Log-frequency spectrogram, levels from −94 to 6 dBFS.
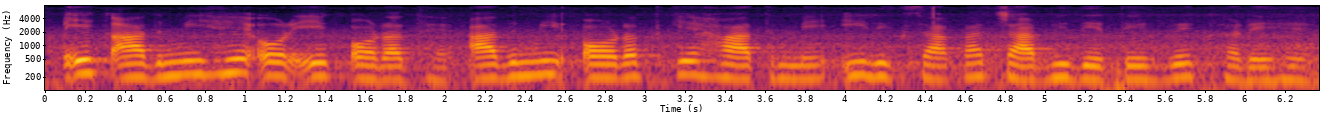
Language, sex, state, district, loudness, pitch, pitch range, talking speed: Hindi, male, Bihar, Bhagalpur, -20 LUFS, 195 Hz, 180-210 Hz, 190 wpm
